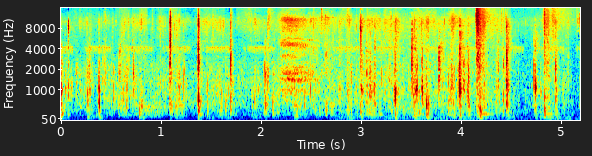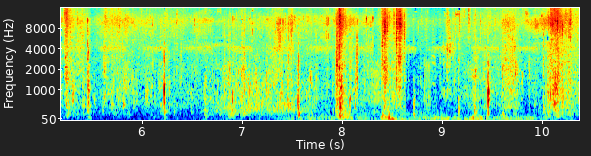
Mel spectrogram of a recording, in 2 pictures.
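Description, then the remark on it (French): Horses' hooves clip-clop steadily in a rapid, uneven rhythm, several loaded horses moving with sharp knocks on hard ground, no voices. “Mais ne déchargeons pas les chevaux.”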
